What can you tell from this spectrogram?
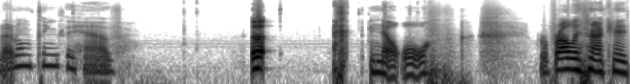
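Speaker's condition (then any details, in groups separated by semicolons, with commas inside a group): No condition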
